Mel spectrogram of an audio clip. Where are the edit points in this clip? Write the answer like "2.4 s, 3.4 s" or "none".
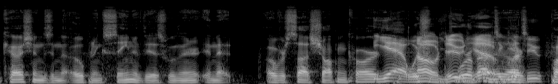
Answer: none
